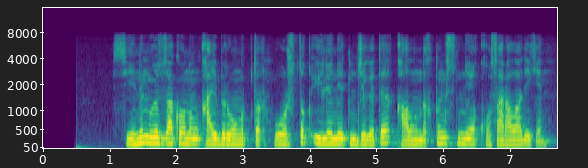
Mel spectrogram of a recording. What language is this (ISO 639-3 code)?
kaz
